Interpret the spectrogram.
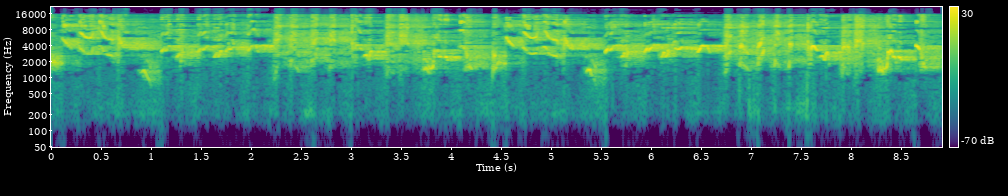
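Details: Champion-temperament magpie-robin song meant to rouse a kept bird: continuous varied whistled phrases, quick slurred notes and harsh chatters tumbling without pause, with a few lower swooping whistles.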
